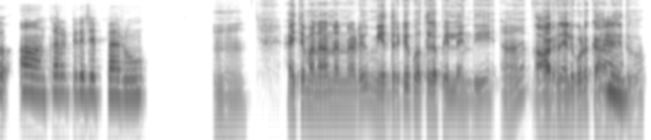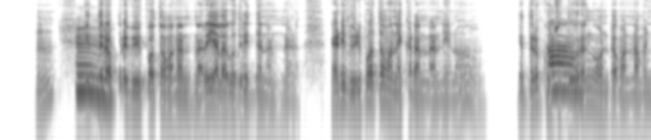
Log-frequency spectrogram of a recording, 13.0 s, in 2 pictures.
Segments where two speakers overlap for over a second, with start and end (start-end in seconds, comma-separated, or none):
none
